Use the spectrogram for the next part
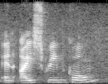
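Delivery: plain reading voice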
